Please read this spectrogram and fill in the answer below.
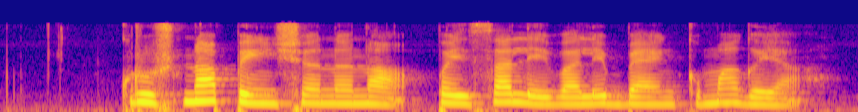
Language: Marathi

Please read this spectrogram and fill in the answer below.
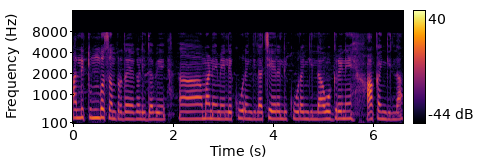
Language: Kannada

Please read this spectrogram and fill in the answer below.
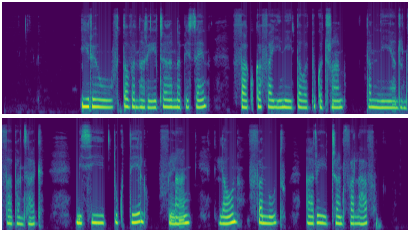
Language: Malagasy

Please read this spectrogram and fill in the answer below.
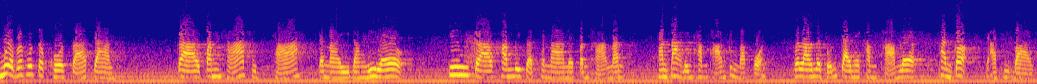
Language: Thai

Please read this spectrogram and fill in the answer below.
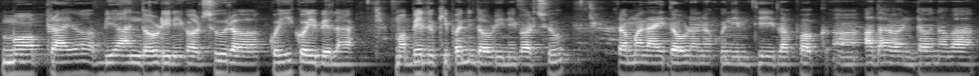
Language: Nepali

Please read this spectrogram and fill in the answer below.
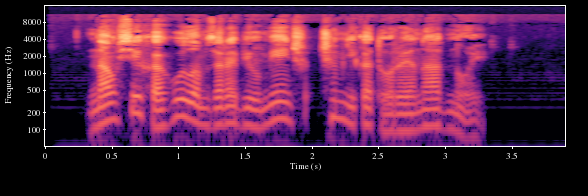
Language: Belarusian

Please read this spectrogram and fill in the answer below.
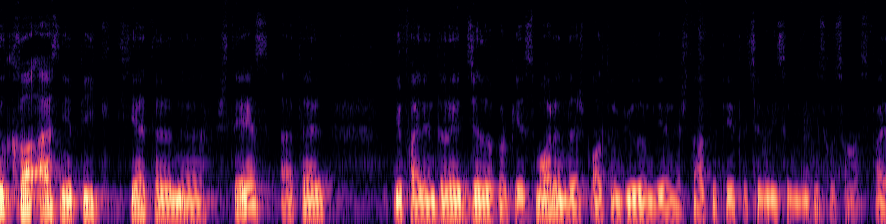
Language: Romanian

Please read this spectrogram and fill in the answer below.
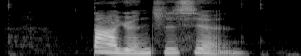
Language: Chinese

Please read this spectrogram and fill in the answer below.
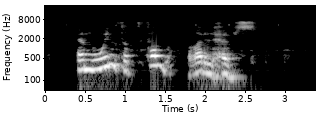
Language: Kabyle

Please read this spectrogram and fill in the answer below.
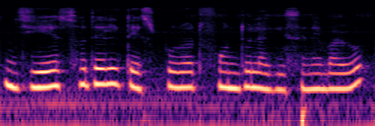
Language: Assamese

